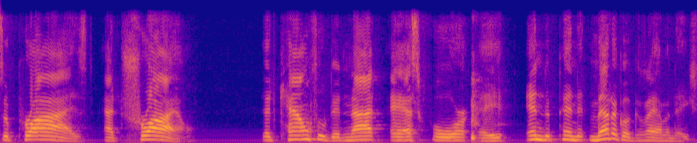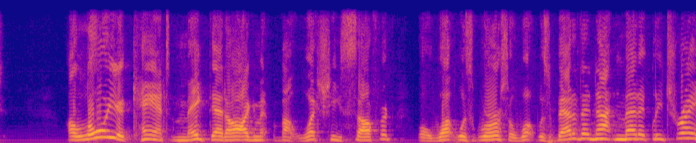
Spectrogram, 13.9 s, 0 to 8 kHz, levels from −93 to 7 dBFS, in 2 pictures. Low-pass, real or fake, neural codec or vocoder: 7.2 kHz; fake; vocoder, 44.1 kHz, 128 mel bands every 512 samples, BigVGAN v2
